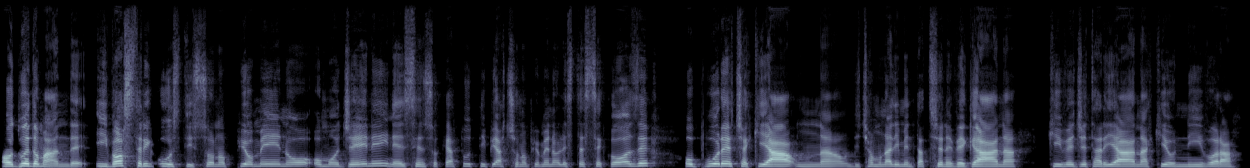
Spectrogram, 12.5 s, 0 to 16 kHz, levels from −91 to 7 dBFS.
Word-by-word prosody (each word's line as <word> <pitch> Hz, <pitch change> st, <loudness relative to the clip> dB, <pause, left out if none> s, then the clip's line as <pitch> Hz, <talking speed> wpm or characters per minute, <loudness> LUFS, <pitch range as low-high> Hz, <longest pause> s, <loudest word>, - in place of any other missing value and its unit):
ho 195 Hz, 0 st, +7 dB
2 220 Hz, +4 st, +8 dB
domande: 160 Hz, -6 st, +1 dB
i 210 Hz, -1 st, -3 dB
vostri 225 Hz, +2 st, +4 dB
gusti 190 Hz, -4 st, -5 dB
sono 175 Hz, +1 st, -6 dB
più 200 Hz, +4 st, -4 dB
o -, -, -2 dB
meno 195 Hz, -2 st, -5 dB
omogenei, 185 Hz, +6 st, -3 dB
nel 160 Hz, -4 st, -5 dB
senso 175 Hz, +1 st, -9 dB
che 175 Hz, -, -7 dB
a 170 Hz, -, -3 dB
tutti 205 Hz, +3 st, -12 dB
piacciono 175 Hz, 0 st, -6 dB
più 180 Hz, -, -12 dB
o -, -, -16 dB
meno 180 Hz, -1 st, -7 dB
le 170 Hz, -, -9 dB
stesse 185 Hz, +1 st, -9 dB
cose, 210 Hz, +5 st, 0 dB, 0.3 s
oppure 210 Hz, +2 st, +3 dB
c'è 200 Hz, -6 st, -4 dB
chi 190 Hz, -2 st, +1 dB
ha 170 Hz, 0 st, +10 dB
una 165 Hz, -2 st, -5 dB
diciamo 170 Hz, +3 st, -10 dB
un'alimentazione 170 Hz, 0 st, -4 dB
vegana, 170 Hz, 0 st, +4 dB, 0.3 s
chi 195 Hz, -2 st, -6 dB
vegetariana, 175 Hz, -2 st, +1 dB
chi 180 Hz, +3 st, -4 dB
onnivora? 170 Hz, -1 st, -2 dB
180 Hz, 170 wpm, -24 LUFS, 170-195 Hz, 0.3 s, ha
